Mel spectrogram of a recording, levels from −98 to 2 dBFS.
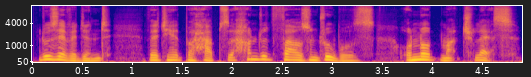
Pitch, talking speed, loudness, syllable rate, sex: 140 Hz, 185 wpm, -18 LUFS, 5.1 syllables/s, male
